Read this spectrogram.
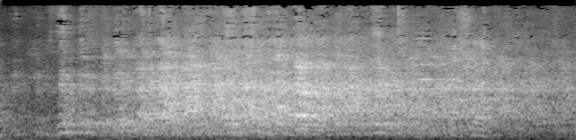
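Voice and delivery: a long, breathy burst of laughter; big laugh. Real, not acted. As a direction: laugh out loud at the memory. Laughing at his own story.

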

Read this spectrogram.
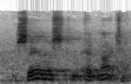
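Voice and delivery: usual speaking voice

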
